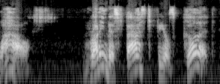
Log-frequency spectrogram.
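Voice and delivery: slow, sing-song, upbeat, enthusiastic voice. Acting out a runner's inner voice during a race: acting out an enthusiastic inner voice. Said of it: "that enthusiastic voice of positivity".

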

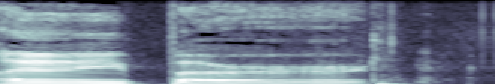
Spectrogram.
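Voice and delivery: very loud, belted, final word held long. Doing a Sesame Street bit as an impression: Dave Chappelle impression. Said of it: "doing the, uh, Dave Chappelle impressions".

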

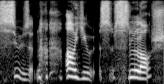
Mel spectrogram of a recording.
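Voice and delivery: very slow, drawn-out, fake-sounding British accent. Joking about the slang lines they give Ian, imitating Ian's British accent. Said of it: "sounds like he's a fake British person".

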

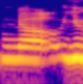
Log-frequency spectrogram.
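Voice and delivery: normal talking voice

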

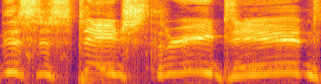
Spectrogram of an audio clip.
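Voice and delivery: bro, surfer-dude voice. Role-playing a chef in a surf shop, greeting a friend: bro voice. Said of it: "This is the bro stage".

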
